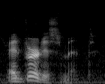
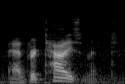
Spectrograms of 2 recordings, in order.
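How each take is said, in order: First: The word is said in a British way. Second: The word is said in an American way. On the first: "The British say"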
